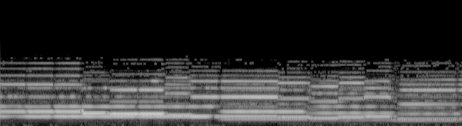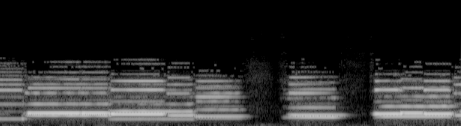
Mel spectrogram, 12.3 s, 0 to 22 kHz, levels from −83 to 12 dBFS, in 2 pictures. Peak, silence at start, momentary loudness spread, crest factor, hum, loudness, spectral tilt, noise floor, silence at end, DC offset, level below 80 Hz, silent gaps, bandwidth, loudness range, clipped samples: -2 dBFS; 0 s; 9 LU; 12 dB; none; -15 LUFS; 1 dB/octave; -49 dBFS; 0 s; under 0.1%; -62 dBFS; none; 3.4 kHz; 4 LU; under 0.1%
